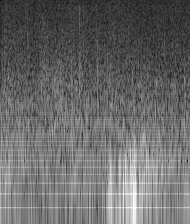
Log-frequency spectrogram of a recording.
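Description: Two soft footsteps close together, about a second and a half in, over faint room noise in a large hall.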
